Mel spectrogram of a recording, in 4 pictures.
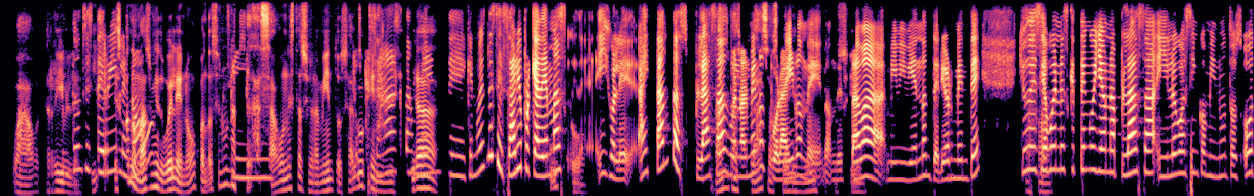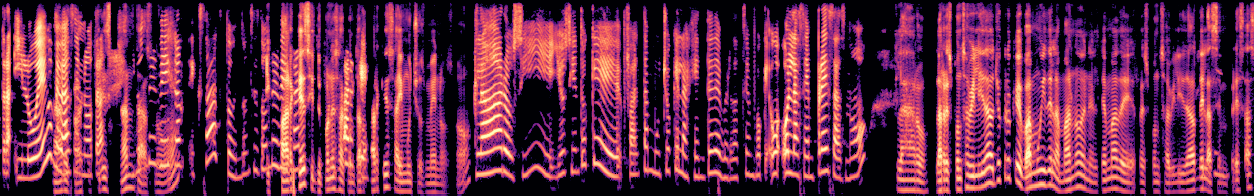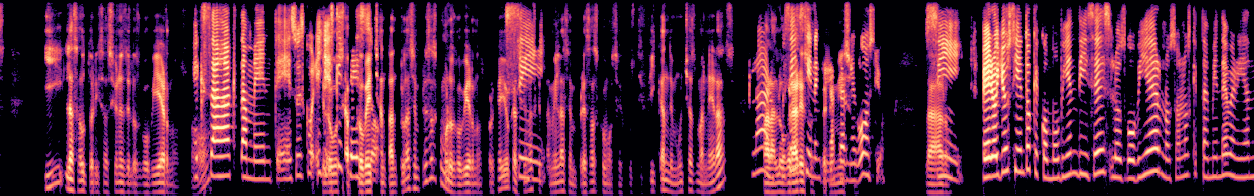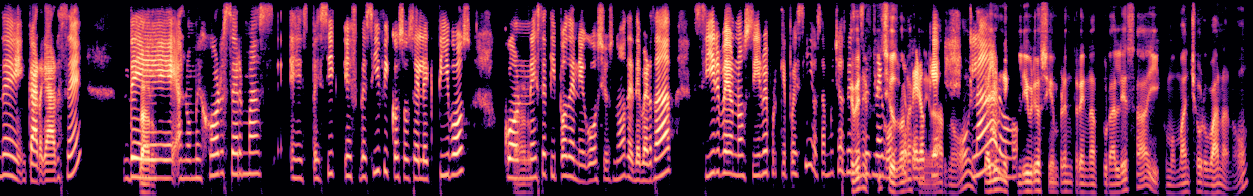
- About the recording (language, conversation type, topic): Spanish, unstructured, ¿Por qué debemos respetar las áreas naturales cercanas?
- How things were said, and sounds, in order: none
